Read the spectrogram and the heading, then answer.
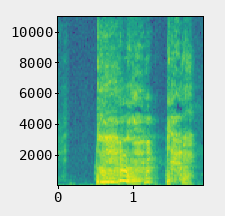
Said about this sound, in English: Now I'm the one coughing.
